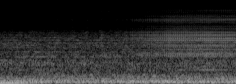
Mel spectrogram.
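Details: Toyota car running on LPG and octane, idling in park and drive with AC; low uneven lumpy idle with unstable rpm, traced to a detached intake vacuum pipe; rough idle from vacuum leak.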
